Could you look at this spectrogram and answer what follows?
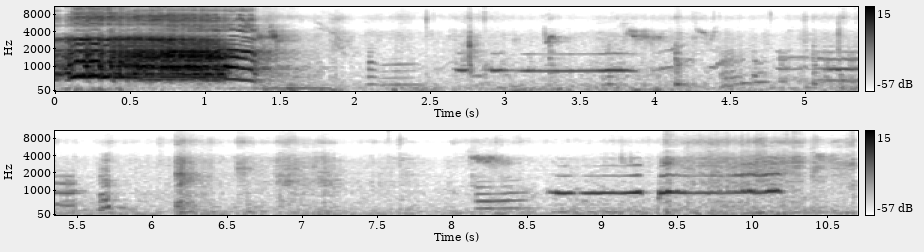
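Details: Free-range chickens on a farm pecking and grazing on fresh grass; a loud harsh burst opens, then soft tonal clucks and drawn-out whines from hens follow at intervals, with quiet gaps between.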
